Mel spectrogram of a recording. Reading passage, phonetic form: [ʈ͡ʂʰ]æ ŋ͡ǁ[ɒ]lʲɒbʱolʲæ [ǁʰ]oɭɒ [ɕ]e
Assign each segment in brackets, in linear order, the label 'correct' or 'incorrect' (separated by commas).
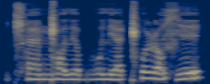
correct, correct, correct, correct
